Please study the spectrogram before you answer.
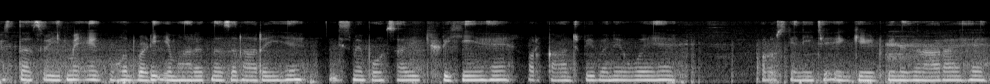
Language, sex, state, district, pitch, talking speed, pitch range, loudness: Hindi, female, Goa, North and South Goa, 195 Hz, 200 wpm, 195-205 Hz, -16 LUFS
